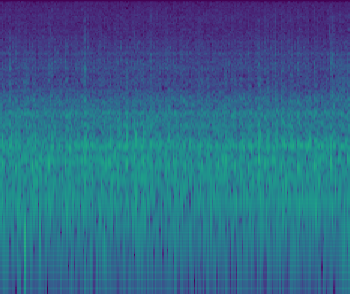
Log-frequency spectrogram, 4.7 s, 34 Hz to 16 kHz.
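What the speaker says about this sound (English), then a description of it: "So once I really just start stitching the buttonhole, it will catch the cord and encase it underneath the 2 satin stitch rows of the buttonhole" Husqvarna Viking Jade 20 sewing machine stitching a corded buttonhole in satin stitch rows, a steady fast mechanical whirr running continuously at close range with no pauses and no talk.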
